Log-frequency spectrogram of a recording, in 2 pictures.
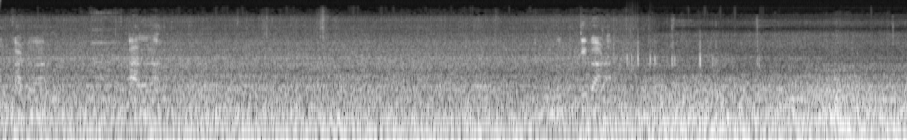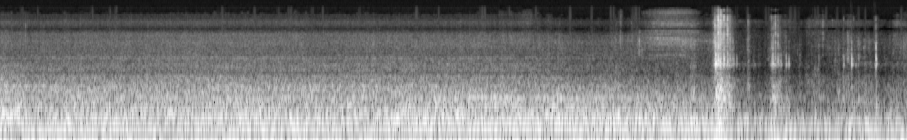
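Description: Steady low road and engine rumble inside a moving car's cabin. About sixteen seconds in come a few sharp knocks and rattles as the car reaches a rough, broken road surface.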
